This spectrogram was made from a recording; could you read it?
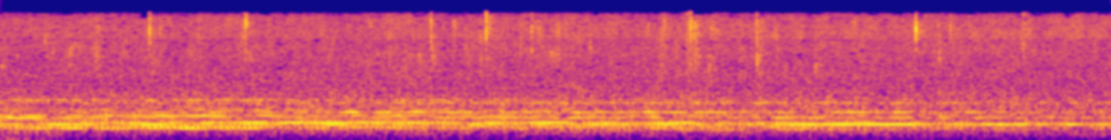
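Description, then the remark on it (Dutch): Steady rain pattering softly against the window glass of a small house in the mountains, a continuous gentle tapping with faint drips standing out now and then, even in volume, with no voices. “Je bent hier, in dit huisje in de bergen, omringd door de rustgevende regen.”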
